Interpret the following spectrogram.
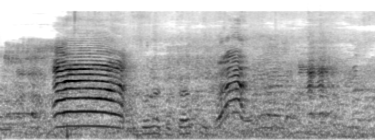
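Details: At the goat market in Pahonjaran, Majenang, a goat gives a loud, high, trembling bleat lasting under a second, then a shorter rising cry, over a steady hum of people talking at the stalls.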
